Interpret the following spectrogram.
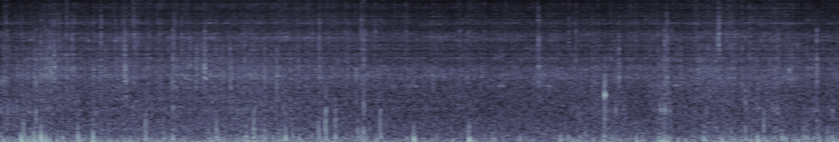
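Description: Mountain bike rolling down a dirt trail: a steady low rumble from the tyres and the ride, with frequent small irregular clicks and rattles from the bike over the rough ground.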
